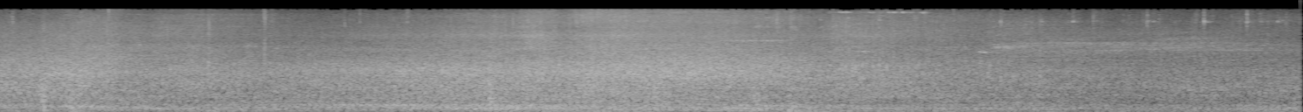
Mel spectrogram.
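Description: City street traffic: a passing vehicle's engine and tyre noise swells to its loudest about halfway through and then fades.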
